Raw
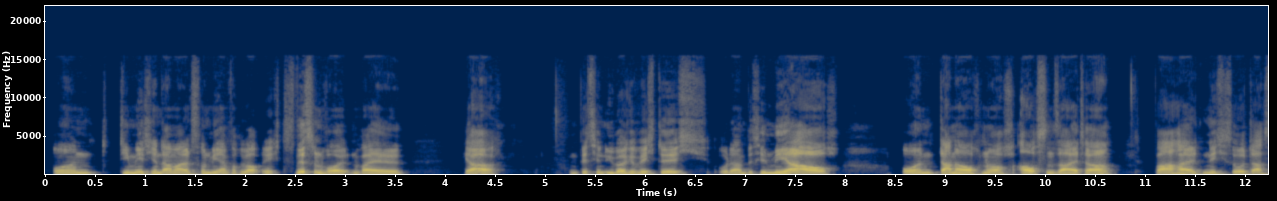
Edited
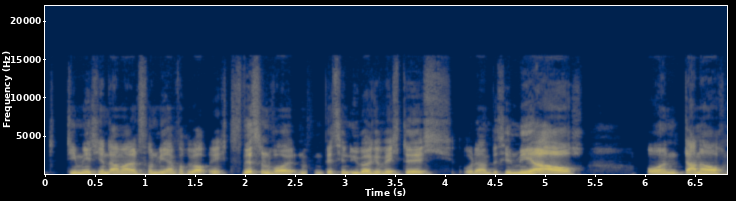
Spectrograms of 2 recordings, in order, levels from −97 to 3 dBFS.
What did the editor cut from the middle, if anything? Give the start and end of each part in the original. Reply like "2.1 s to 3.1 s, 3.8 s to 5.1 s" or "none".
3.1 s to 5.2 s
